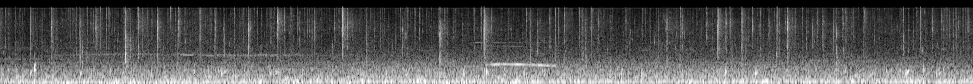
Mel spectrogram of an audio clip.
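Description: A cauldron bubbles and gurgles softly.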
